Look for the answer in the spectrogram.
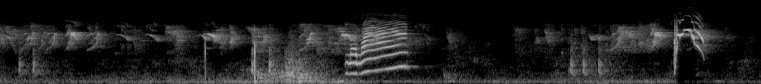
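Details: Parrot calling: a run of short, high chirps, then a loud, harsh, harmonic squawk that rises and falls, with more scattered chirps and a final sharp rising squeal.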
